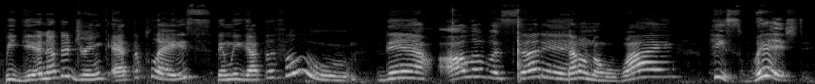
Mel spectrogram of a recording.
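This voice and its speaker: A woman in her twenties telling a story to camera, animated and laughing as she talks straight to viewers. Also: sits high, slow. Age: 20s.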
